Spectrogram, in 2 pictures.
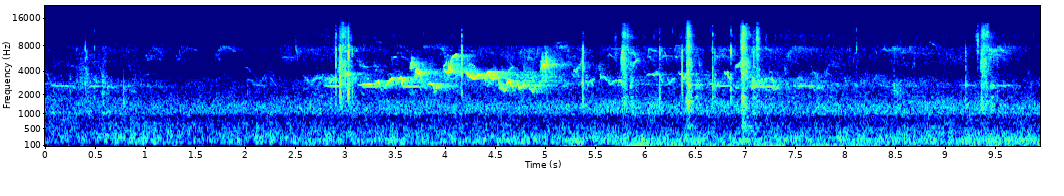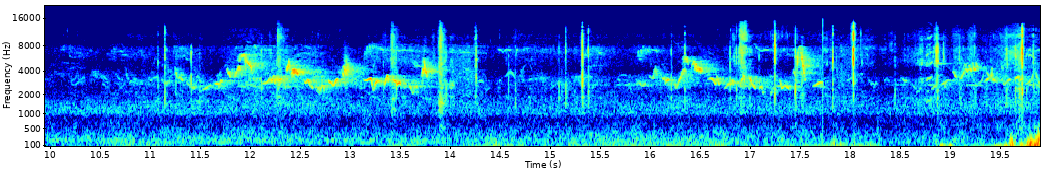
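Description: Songbirds chirping and singing in short bursts over a faint steady outdoor hiss, with scattered sharp clicks. Low rumbling and knocks build up near the end, the loudest a burst right at the close.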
